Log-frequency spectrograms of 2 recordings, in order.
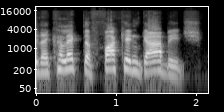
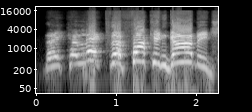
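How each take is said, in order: First: Said in the usual way. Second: Raised, higher angry rant; ranting shout. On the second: Real, not acted. Venting to stream viewers about garbage watches, shouting. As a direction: bark it out in disgust.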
